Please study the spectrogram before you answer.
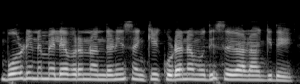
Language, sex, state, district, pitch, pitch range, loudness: Kannada, female, Karnataka, Bidar, 230 Hz, 220-240 Hz, -15 LUFS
